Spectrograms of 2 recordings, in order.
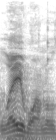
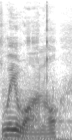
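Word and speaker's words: Leigh Whannell: I realized I had been pronouncing it wrong for years. It's not Leigh Whannel, it's Leigh Whannel.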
